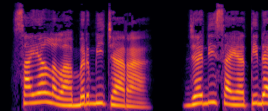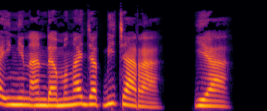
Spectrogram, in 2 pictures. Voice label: indonesian phrases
